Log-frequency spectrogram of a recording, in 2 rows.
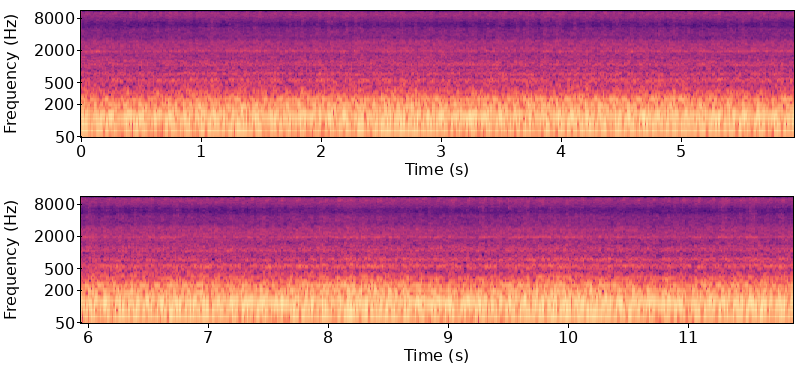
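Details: Freshly assembled 1995 LT1-based ERE-383 stroker V8 (Eagle forged crank, 5.85" rods, Holley Terminator X) idling on an engine run stand. Deep, steady, even low rumble with no knocks or ticks; normal idle. A water pump gasket leak was spotted afterward.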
